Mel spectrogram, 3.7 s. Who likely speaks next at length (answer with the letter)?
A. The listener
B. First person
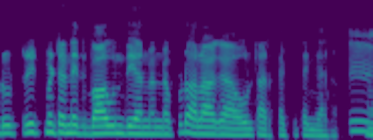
A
